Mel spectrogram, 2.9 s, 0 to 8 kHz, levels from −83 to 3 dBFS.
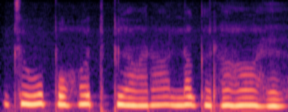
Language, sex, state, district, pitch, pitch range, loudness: Hindi, female, Madhya Pradesh, Umaria, 205 Hz, 195-225 Hz, -12 LUFS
